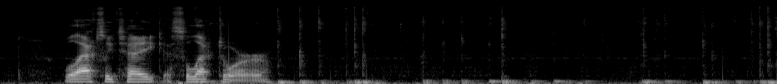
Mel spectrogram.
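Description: Keys clatter on a keyboard as someone types.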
